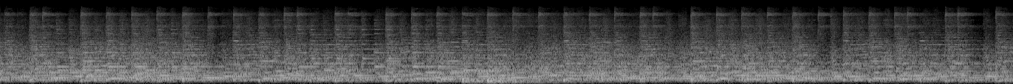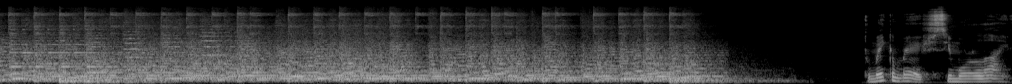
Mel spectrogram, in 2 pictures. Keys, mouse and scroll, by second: 3.1-7.5 drag, 3.8-6.3 right drag, 11.6-13.9 right drag, 15.8-18.3 right drag, 17.3-19.5 drag.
